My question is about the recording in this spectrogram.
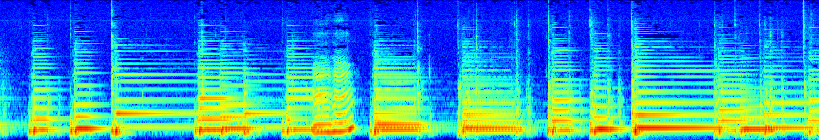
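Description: Piano accompaniment for a staccato-legato vocal exercise: groups of short detached notes, each followed by a longer held note that fades, repeated several times.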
